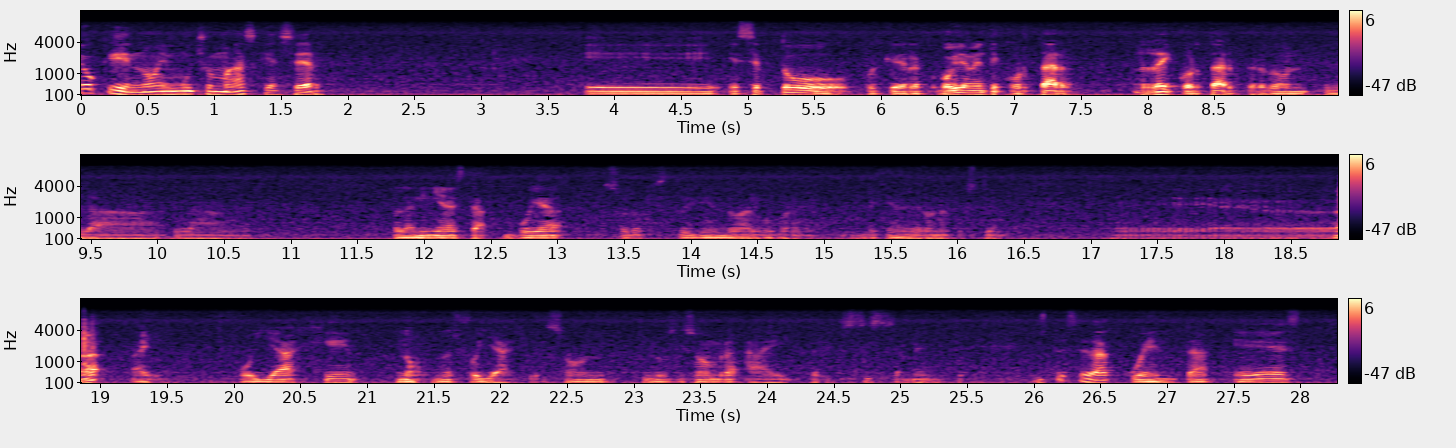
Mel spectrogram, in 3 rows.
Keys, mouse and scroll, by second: 0.7 click, 1.8-3.8 drag, 4.0 click, 6.7 click, 8.7 click, 13.2 click, 16.2 click, 17.6 click, 19.0 l, 20.3-22.8 drag, 23.1 click, 25.0 click, 26.4 click.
